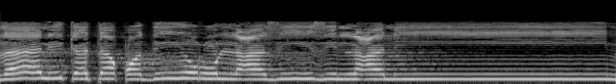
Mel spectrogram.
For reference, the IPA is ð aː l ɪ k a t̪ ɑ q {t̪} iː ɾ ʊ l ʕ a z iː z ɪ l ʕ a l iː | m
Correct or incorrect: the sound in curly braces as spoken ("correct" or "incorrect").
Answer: incorrect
